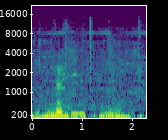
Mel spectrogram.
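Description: A man's low, closed-mouth "hmm" while chewing durian, in several short stretches with a brief rising voiced tone about half a second in.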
